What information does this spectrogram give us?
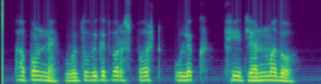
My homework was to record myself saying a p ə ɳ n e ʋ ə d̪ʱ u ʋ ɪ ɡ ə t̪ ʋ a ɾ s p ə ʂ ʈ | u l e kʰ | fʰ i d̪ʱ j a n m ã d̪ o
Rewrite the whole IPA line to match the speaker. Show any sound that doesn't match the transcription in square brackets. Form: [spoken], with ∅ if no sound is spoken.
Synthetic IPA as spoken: a p ə ɳ n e ʋ ə d̪ʱ u ʋ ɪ ɡ ə t̪ ʋ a ɾ s p ə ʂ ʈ | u l e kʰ | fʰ i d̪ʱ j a n m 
